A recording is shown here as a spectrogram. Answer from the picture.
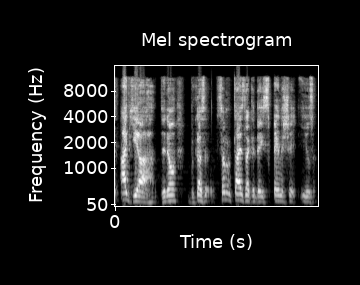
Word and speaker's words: Aguiar: But in my last name, also they pronounce with L, Aguilar instead of Aguiar. And sometimes I just want to make sure that there's no L. It's just Aguiar, not Aguilar, because that's what really not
